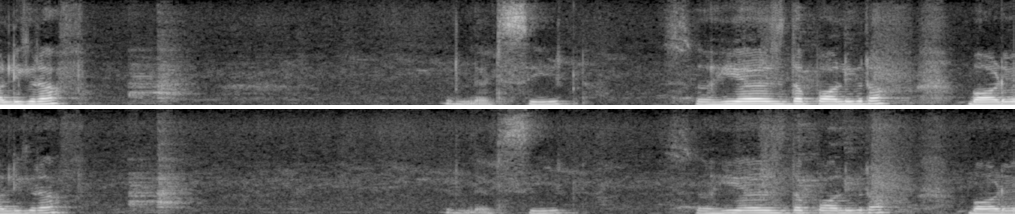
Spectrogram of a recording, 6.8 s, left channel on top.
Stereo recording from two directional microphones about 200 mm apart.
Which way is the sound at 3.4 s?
45° left (ahead or behind).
